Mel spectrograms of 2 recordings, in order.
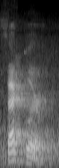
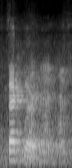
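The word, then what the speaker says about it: Fechteler: Feckler. Never would have guessed that. Feckler. USS Speckler as a radioman. He was stationed at Long Beach and traveled to many location in the Pacific on the Feckler.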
